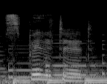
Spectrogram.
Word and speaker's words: spirited: Spirited. The pronunciation is very easy. Three syllables, and the emphasis on first syllable.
